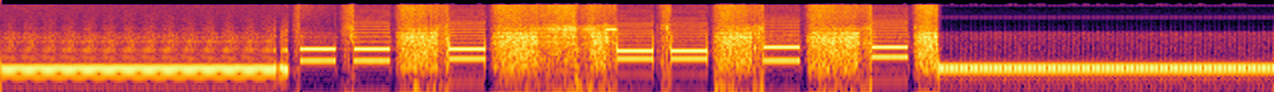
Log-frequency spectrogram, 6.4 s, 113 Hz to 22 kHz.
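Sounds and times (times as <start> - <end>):
telephone dial tone: 0.0 - 2.0, 4.7 - 6.3
touch-tone beeps dialing a movie theater phone hotline: 0.4 - 6.3.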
